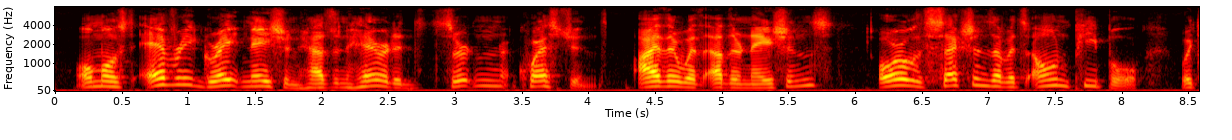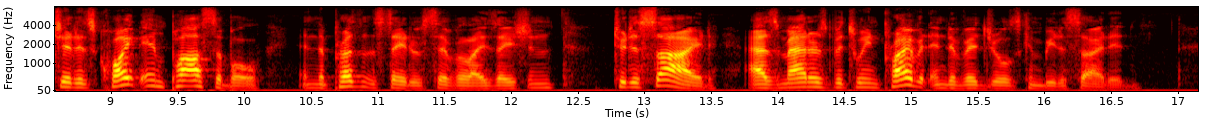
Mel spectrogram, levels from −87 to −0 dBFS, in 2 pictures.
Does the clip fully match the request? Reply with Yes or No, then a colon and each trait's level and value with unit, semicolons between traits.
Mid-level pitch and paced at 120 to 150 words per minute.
Yes: medium, 165 Hz; average, 140 wpm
